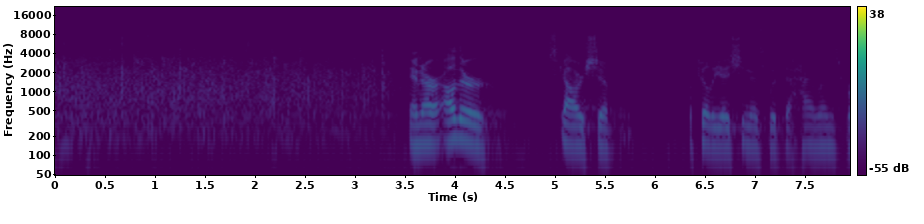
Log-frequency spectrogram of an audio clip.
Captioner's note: applause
